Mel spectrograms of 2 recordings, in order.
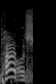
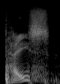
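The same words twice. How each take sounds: First: The name is said as two syllables, 'pah-chay'. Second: The name rhymes with English 'race'. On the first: The speaker calls it right. "of course" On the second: The speaker calls it wrong. "he wasn't called Carlos Pace"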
